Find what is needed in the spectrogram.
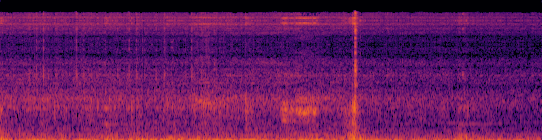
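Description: Steady low rumble of a car's engine and tyres on a wet, slushy road, heard from inside the cabin. A single sharp click comes near the end.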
